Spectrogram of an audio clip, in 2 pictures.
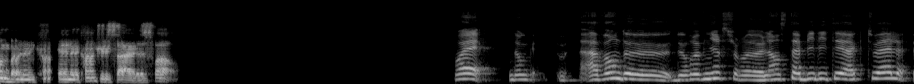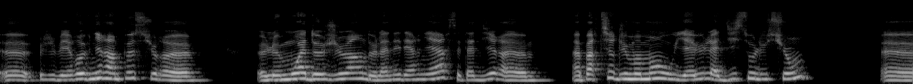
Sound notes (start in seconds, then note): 4.7 speaking in French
